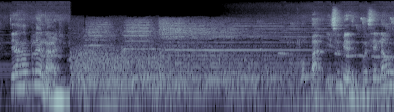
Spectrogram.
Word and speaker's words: terraplenagem: Então dica número 1, terraplenagem. Opa, isso mesmo, você não leu errado e também não ouviu errado. O termo correto é terraplenagem e não terraplanagem.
